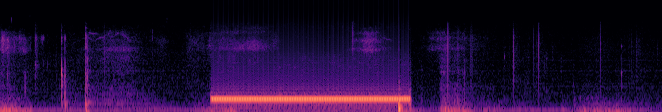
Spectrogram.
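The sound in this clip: A single long, steady ringback tone sounds for about two seconds on an outgoing telephone call, loud and even, with faint scattered clicks and rustling before and after it.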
